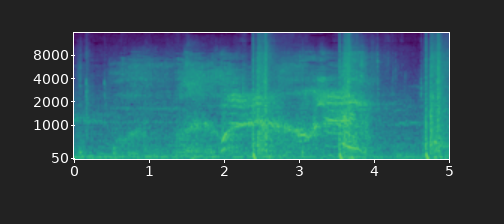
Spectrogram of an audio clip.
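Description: A zombie groans and snarls.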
